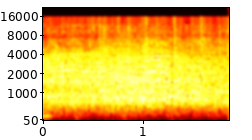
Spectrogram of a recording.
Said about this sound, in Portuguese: Gente, peraí que, eu, que merece uma salva de palmas aí, gente, merece.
